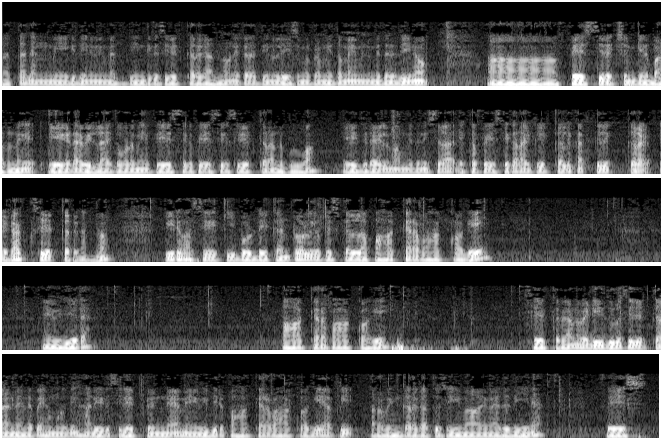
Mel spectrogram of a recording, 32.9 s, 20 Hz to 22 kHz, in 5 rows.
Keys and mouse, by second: 15.8-17.1 middle drag, 21.4 right click, 22.1 click, 22.6-26.3 middle drag, 28.5 click, 28.5 right click, 28.9 click, 28.9 right click, 31.6 middle click, 32.3-32.9 middle drag.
